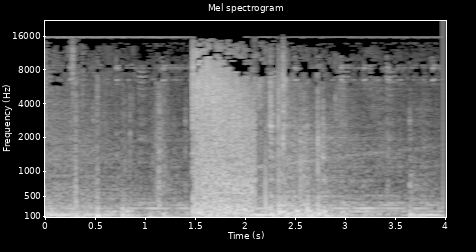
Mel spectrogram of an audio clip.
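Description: Action-film soundtrack: a tense score with a low, steady drone, broken by several sharp hits and one loud impact about a second and a half in that rings out briefly.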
